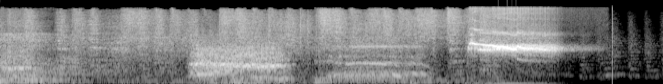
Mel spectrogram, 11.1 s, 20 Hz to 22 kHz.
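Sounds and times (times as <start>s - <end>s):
animal call rising and falling: 3.2s - 7.2s, 7.8s - 10.1s
high shrill animal call: 7.8s - 10.1s.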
